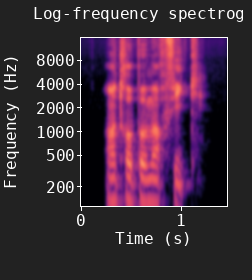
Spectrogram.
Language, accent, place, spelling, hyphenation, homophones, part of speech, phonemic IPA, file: French, France, Lyon, anthropomorphique, an‧thro‧po‧mor‧phique, anthropomorphiques, adjective, /ɑ̃.tʁɔ.pɔ.mɔʁ.fik/, LL-Q150 (fra)-anthropomorphique.wav
- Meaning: anthropomorphic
